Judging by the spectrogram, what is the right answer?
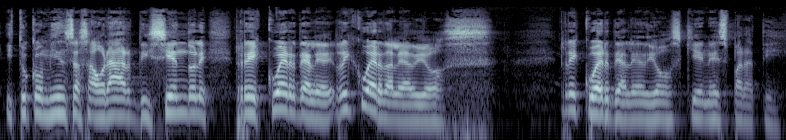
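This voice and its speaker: A man preaching a sermon, repeating his lines in English after Spanish and building into shouted declarations of prayer, calling on the congregation to respond. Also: fairly high pitch, measured pace.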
